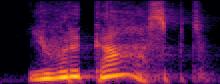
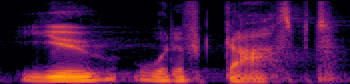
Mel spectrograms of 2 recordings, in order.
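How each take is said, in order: First: Raised again with weight on have; restated with a rising finish; emphatic repeat. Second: Soft, slow, low; lowered, quiet and slow; hushed wonder. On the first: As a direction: lift it as a challenge. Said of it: "repeated phrase". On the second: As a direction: let it fall away in awe. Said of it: "repeated phrase, soft then raised". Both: Shown as a demonstration.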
